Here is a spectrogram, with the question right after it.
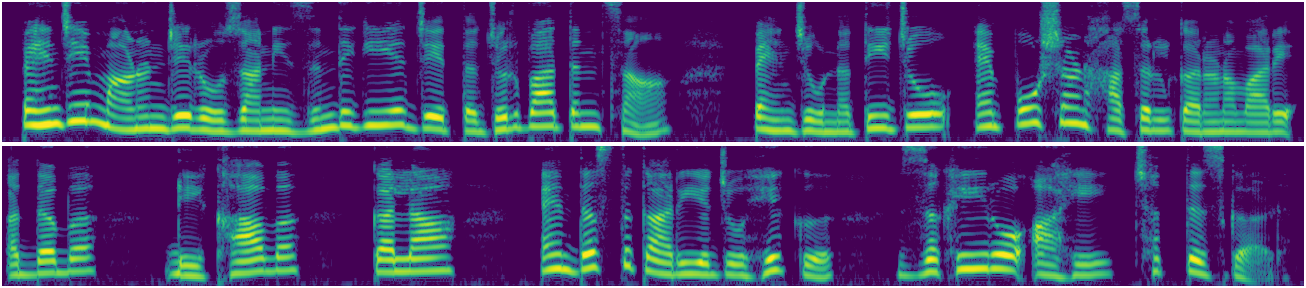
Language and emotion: Sindhi, neutral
